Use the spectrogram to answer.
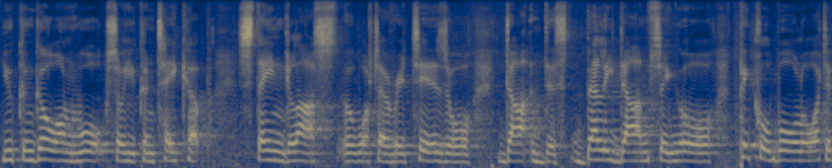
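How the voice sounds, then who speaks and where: Over noticeable background noise, a woman with a Yorkshire accent and fairly low pitch speaks at a very even loudness. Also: moderate pace. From Yorkshire, northern England. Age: 80s+. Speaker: festival founder. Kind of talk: casual interview chat. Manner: animated.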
